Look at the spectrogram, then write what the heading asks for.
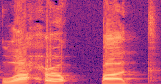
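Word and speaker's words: وَحُقَّتْ: আবার ইযাস সামাউন শাক্কাত ওয়া আযিনাত লিরাব্বিহা ওয়া হুক্কাত ওয়া হুক্কাত। হা হচ্ছে হলকের মধ্যখান হইতে হা উচ্চারণ করবেন।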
